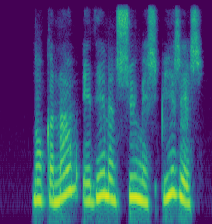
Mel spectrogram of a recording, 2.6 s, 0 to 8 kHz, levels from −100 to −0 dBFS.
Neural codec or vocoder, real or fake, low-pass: codec, 44.1 kHz, 7.8 kbps, Pupu-Codec; fake; 7.2 kHz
